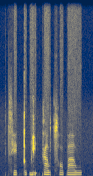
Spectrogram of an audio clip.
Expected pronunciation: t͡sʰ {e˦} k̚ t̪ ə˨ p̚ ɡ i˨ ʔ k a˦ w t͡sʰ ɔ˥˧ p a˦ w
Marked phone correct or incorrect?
incorrect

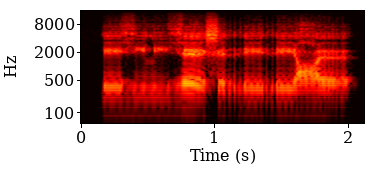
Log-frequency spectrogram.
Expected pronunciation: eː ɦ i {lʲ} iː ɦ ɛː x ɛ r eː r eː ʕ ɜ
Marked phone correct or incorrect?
incorrect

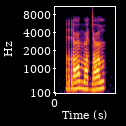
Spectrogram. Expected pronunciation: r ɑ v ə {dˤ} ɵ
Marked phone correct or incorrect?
correct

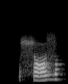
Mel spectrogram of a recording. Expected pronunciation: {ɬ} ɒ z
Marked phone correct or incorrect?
correct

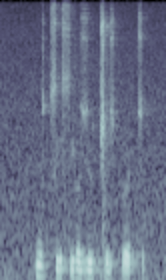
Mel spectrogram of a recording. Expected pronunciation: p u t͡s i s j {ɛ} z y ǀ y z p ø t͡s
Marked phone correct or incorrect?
incorrect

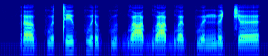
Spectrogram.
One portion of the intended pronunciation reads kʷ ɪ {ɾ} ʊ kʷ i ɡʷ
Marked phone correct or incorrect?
correct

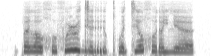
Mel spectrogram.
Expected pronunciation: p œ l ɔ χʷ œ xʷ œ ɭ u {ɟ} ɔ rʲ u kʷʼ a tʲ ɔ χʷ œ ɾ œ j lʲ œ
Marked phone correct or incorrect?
incorrect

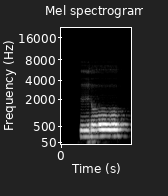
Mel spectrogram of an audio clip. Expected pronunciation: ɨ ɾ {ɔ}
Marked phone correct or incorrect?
incorrect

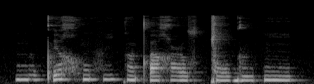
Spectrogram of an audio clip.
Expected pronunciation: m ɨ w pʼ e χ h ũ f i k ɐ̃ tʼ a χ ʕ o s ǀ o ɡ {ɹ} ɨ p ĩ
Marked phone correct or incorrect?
correct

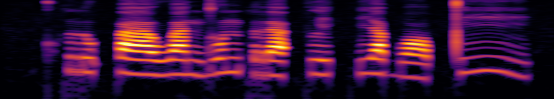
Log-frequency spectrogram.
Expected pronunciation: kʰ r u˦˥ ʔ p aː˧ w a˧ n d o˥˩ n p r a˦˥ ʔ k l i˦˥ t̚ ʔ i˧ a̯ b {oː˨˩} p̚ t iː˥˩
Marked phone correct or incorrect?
incorrect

